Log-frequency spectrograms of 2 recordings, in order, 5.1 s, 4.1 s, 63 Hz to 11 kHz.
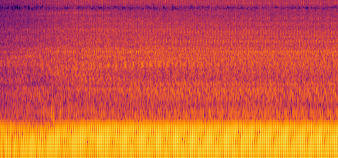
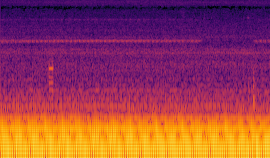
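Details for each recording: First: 2015+ Subaru WRX, after fixing the idle chirp that occurred with the clutch pedal released; smooth, steady low idle with clutch in and out, even rumble and no chirp or squeak; normal idle. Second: 2015+ Subaru WRX at idle with the clutch pedal out: a faint, quick repeating chirp that stops when the clutch is pressed slightly or the clutch release fork is moved by hand, traced to the release fork.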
